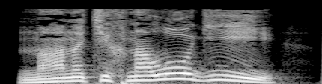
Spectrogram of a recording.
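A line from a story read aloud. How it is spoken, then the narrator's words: Yelling alien. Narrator (Russian): завопил пришелец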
